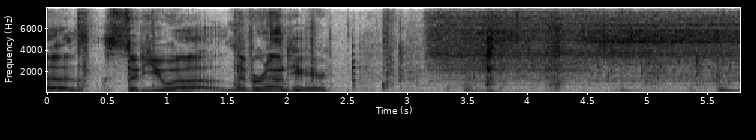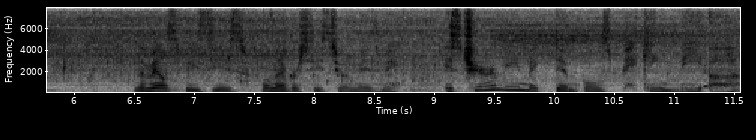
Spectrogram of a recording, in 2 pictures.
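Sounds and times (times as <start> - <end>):
speech: 0.0 - 2.5, 5.6 - 5.8, 6.5 - 11.5
water running from a sink tap: 3.2 - 11.5.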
